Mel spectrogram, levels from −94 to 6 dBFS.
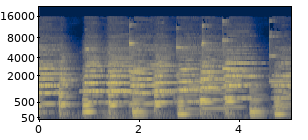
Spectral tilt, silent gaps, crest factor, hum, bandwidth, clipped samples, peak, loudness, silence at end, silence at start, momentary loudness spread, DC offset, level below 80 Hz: -2.5 dB/octave; none; 16 dB; none; 16 kHz; under 0.1%; -2 dBFS; -17 LUFS; 0 s; 0 s; 8 LU; under 0.1%; -56 dBFS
